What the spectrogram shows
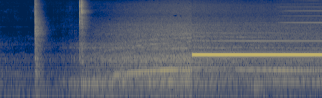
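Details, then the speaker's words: Audio amplifier on a load test into resistors, with a speaker as monitor: a steady test tone comes in loud with a harsh buzzy edge as the amplifier clips into distortion, then the signal turns clean. "Ahí ya se oye la distorsión. Ahí está limpia la señal."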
